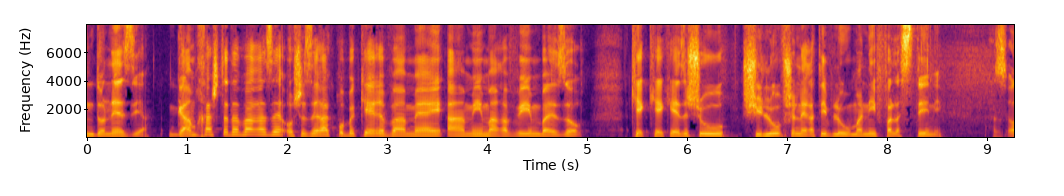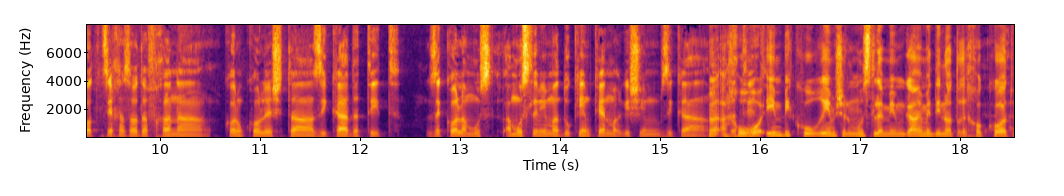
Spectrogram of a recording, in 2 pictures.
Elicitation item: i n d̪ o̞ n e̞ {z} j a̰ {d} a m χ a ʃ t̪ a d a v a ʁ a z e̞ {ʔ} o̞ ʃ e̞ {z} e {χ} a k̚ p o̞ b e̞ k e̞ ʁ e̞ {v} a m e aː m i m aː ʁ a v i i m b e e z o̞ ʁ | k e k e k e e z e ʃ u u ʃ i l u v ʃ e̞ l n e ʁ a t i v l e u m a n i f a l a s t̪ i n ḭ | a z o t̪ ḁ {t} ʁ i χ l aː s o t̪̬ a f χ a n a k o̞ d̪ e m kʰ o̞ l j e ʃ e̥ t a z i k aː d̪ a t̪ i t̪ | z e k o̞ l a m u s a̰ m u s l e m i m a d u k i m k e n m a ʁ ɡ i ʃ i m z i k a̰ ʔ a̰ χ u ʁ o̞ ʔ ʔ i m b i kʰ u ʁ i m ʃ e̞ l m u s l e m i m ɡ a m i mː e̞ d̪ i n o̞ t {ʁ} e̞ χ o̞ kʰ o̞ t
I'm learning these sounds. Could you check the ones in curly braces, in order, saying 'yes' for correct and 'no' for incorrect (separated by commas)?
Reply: yes, no, yes, yes, no, yes, no, yes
